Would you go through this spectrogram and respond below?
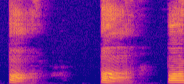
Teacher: दोनों होठों को सटा के प बोला जाता है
